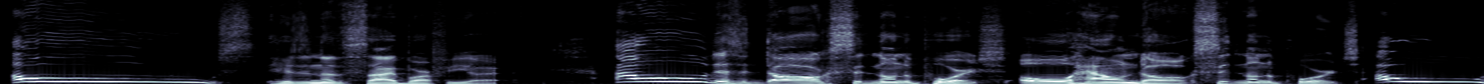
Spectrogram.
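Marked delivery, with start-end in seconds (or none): 0.1-1.0 long high hound-dog howl. Retold or imitated. Telling viewers about the dog on a nail, howling. 3.1-3.5 high, drawn-out hound howl; dog howl. Retold or imitated. Setting up the porch dog story, howling. 6.9-7.4 long high hound-dog howl. Retold or imitated. Telling viewers about the dog on a nail, howling. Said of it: "and he's howling".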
